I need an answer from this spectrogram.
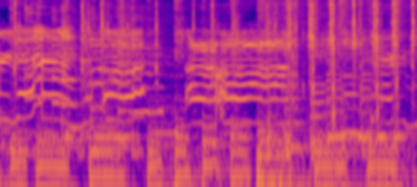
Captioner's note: yelling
